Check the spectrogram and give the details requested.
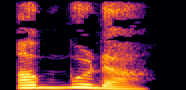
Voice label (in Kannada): "ಅಬಾಡೆ", Kannada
